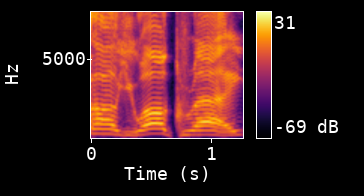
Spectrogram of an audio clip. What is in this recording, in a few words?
"brilliant", Teenage Angst speech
